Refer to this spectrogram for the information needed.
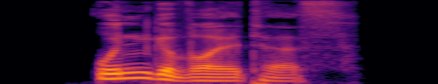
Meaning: strong/mixed nominative/accusative neuter singular of ungewollt
- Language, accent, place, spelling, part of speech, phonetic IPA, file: German, Germany, Berlin, ungewolltes, adjective, [ˈʊnɡəˌvɔltəs], De-ungewolltes.ogg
